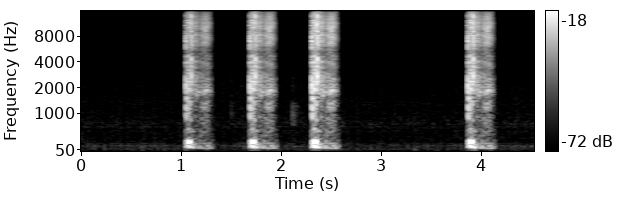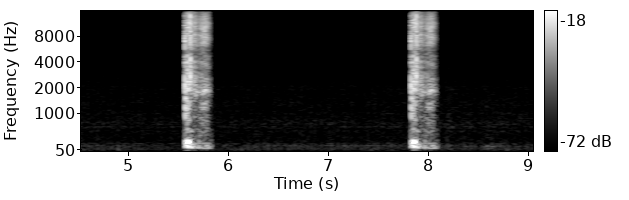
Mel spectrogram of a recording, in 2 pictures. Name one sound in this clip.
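Short swishing card sounds play as playing cards are laid down, one after another.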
